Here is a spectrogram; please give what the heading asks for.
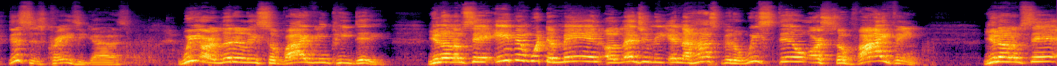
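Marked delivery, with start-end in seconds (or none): none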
